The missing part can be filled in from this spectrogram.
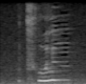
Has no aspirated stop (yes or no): no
